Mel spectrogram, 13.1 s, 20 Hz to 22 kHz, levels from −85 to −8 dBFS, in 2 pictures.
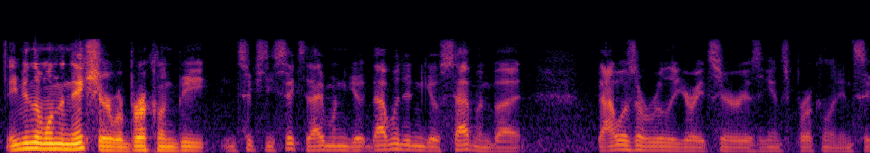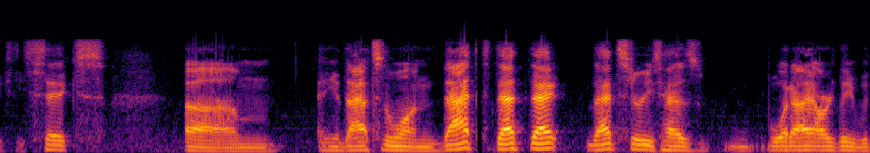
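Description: At 10.09 to 10.16 s, lost AMR speech frames cause a brief dip. About 40 ms went missing, which fits two frames that the decoder patched from earlier sound.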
